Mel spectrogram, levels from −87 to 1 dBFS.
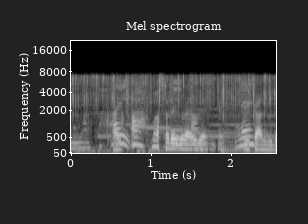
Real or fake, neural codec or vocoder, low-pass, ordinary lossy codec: real; none; 7.2 kHz; none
